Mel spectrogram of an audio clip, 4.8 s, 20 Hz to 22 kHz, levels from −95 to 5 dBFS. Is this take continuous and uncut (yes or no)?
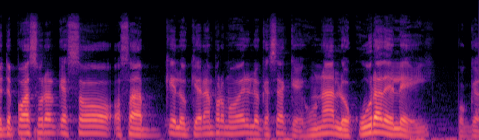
no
